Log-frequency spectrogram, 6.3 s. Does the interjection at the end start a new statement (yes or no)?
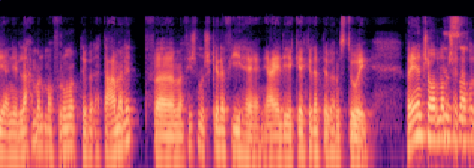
no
